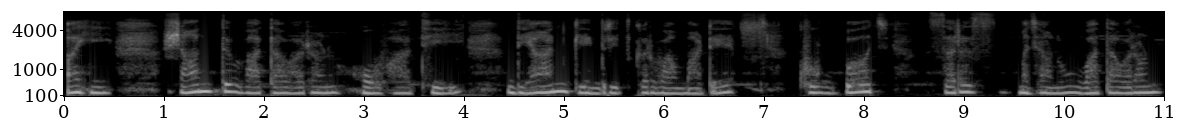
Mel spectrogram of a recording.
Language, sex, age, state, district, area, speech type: Gujarati, female, 30-45, Gujarat, Amreli, rural, spontaneous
